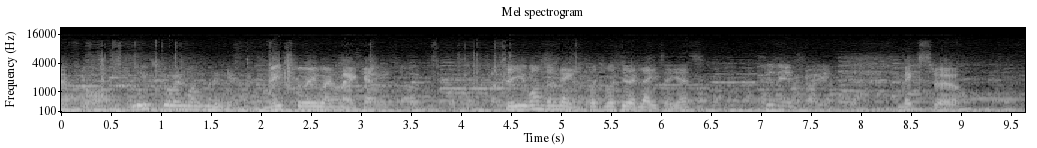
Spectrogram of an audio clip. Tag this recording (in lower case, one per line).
speech
music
